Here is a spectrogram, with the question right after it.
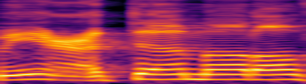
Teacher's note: را زبر کی وجہ سے پر پڑھیں گے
